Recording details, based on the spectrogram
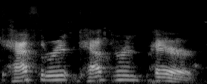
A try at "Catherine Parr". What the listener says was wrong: Catherine Parr, not Pear.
